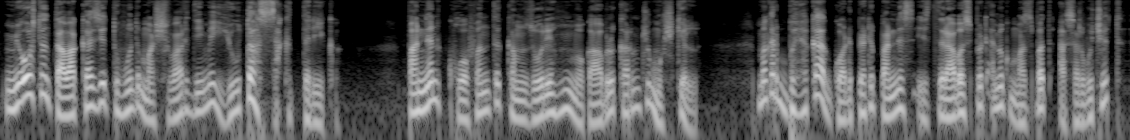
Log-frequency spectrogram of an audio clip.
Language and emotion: Kashmiri, surprised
